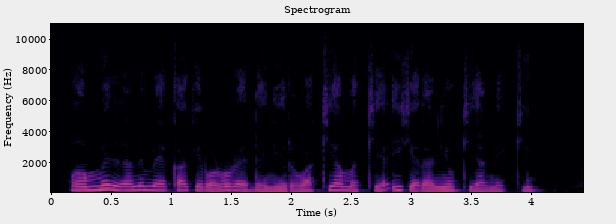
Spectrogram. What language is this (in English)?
Kikuyu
